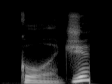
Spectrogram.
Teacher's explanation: We have a third tone, our dip and rise, followed by a first tone which is high and flat. So the first part goes down and up and the second stays high.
